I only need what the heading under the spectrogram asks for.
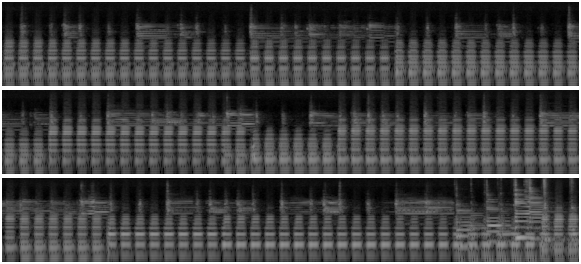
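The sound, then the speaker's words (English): A distorted electric guitar riff in E minor repeats steadily over a bass pedal that shifts to a new note every few seconds. The rhythmic pulse is constant and driving, and no voices are heard. “I really like the E minor guitar riff. I think that sounds really cool with the changing bass pedal.”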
